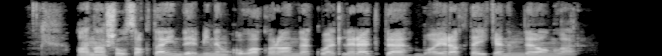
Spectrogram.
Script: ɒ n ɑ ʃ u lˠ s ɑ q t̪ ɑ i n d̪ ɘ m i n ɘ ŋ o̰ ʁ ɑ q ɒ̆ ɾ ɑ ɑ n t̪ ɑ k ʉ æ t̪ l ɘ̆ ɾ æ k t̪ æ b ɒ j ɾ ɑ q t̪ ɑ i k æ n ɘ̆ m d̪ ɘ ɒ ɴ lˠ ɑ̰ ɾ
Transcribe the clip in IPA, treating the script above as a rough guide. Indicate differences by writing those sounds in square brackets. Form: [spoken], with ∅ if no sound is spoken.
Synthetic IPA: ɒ n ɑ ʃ u lˠ s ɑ q t̪ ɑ i n d̪ ɘ m i n ɘ ŋ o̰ ʁ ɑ q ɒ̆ ɾ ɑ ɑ n [d̪] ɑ k ʉ æ t̪ l ɘ̆ ɾ æ k t̪ æ b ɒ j ɾ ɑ q t̪ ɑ i k æ n ɘ̆ m d̪ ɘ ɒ ɴ lˠ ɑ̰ ɾ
